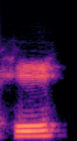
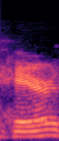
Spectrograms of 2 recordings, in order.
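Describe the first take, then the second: First: The word is said in a New Zealand accent. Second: The word is said in the speaker's usual accent.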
